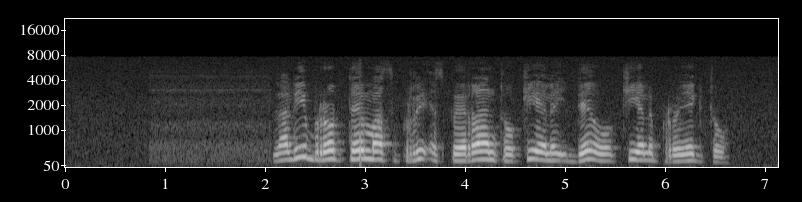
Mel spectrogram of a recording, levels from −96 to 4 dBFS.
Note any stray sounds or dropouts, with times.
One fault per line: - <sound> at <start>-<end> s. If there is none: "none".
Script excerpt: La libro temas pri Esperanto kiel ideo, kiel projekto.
none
